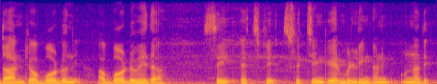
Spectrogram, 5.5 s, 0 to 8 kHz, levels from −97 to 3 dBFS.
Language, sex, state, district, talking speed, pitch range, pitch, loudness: Telugu, male, Telangana, Mahabubabad, 130 wpm, 125-130 Hz, 130 Hz, -16 LUFS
